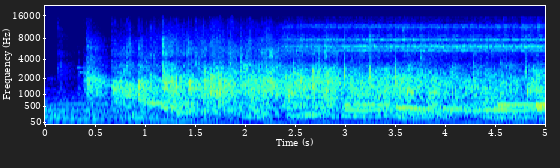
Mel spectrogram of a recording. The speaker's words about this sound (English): My brethren, be in the Lord and the power of his might. Clap there. Just first clap there.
